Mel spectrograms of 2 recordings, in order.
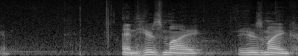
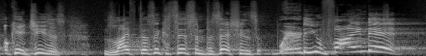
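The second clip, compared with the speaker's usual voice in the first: a higher, pleading seeker's voice; eager questioner; 11 semitones higher, 5 dB louder than usual. Pretend. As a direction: ask it like a hungry disciple. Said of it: "No one asks".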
